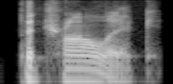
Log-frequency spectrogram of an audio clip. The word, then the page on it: petrolic: American English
